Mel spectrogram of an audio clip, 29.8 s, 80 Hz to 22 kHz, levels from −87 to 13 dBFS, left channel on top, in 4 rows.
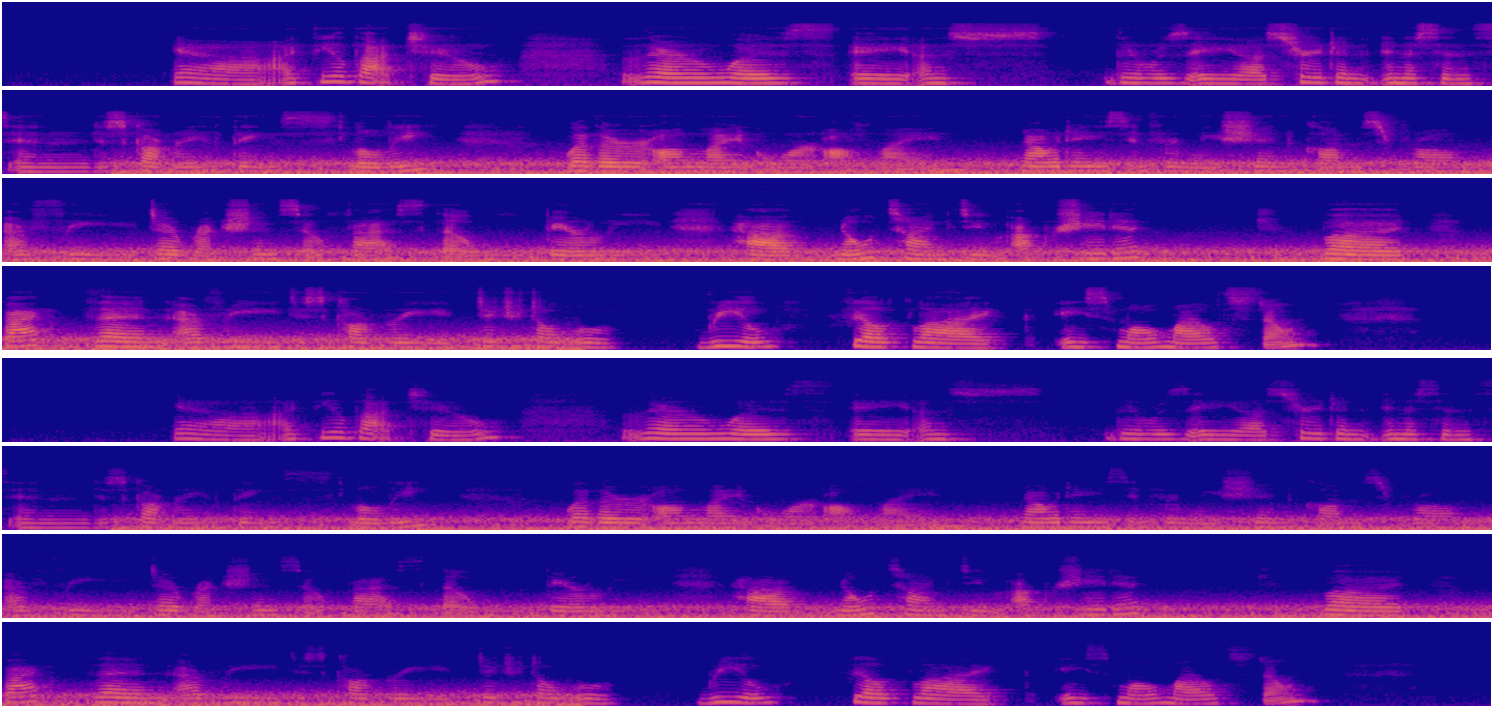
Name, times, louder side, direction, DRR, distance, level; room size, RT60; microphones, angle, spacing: voice 1, 0.8-5.2 5.5-9.9 10.3-20.7 21.4-22.0 22.3-25.4 25.8-26.2 26.6-27.4 27.6-28.9, left 4 dB, 50° left, 0.6 m, -35 dB
sound 1, 8.0-25.3, left 3 dB, 85° left, 0.8 m, -33 dB
head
